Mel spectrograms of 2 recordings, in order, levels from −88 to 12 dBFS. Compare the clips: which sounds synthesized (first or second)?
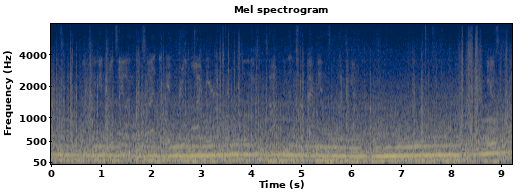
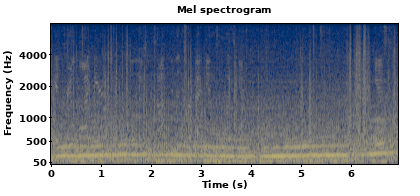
first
